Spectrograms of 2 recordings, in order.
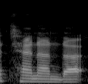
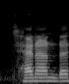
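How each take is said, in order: First: Said in the usual way. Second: Awed. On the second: Real, not acted. Reading others' scores in awe.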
